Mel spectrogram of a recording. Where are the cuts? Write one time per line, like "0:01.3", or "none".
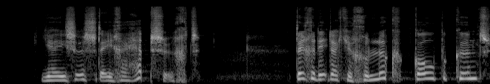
0:01.0
0:03.3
